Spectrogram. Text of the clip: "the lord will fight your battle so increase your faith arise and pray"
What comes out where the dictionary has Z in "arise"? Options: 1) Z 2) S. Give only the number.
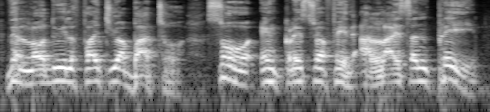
2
